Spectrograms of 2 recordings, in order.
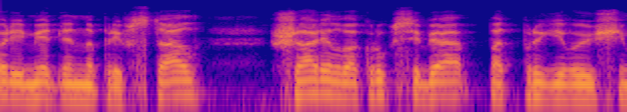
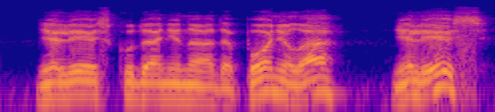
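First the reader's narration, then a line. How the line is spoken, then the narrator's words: Stern repetition. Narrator (Russian): строго повторил Чубатый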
